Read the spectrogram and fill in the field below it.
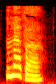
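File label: "leather", British English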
